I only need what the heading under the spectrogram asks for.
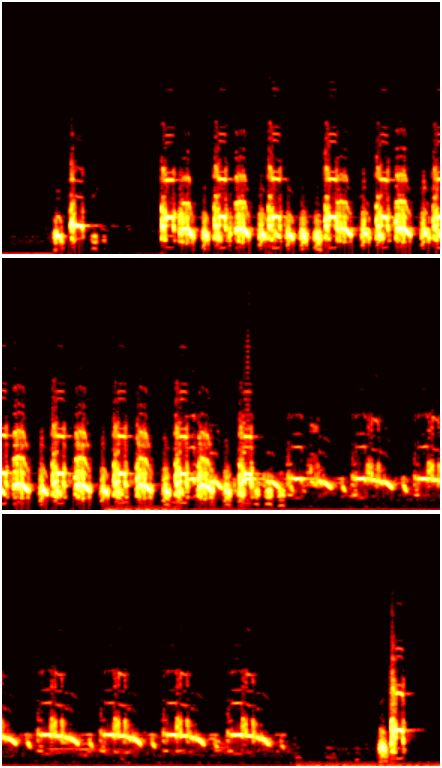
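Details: Natural call of a wild female partridge: a long fast chatter of harsh squawks that settles into cleaner, repeated downslurred notes, then stops. One last squawk follows.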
